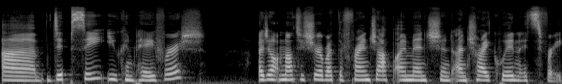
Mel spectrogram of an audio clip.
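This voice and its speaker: A woman's ordinary speaking voice at a medium pitch with fairly even intonation, in a very clean recording with a silent background. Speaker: writer and graduate student. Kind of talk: casual interview. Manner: casual, uses 'like' a lot.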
